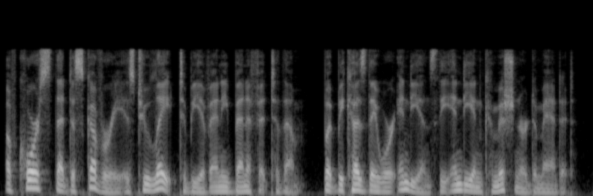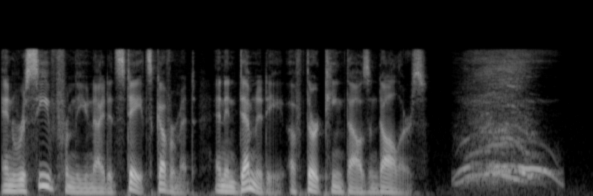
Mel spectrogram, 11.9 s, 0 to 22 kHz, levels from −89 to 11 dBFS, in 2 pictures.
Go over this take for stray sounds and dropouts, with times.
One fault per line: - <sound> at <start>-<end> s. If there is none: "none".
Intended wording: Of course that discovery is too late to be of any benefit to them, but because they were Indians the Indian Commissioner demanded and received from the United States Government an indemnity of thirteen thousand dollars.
- breath at 10.5-11.6 s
